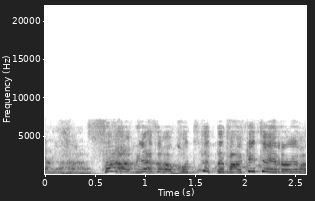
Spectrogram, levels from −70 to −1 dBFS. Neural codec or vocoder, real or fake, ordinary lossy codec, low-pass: codec, 16 kHz, 4.8 kbps, FACodec; fake; none; 7.2 kHz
